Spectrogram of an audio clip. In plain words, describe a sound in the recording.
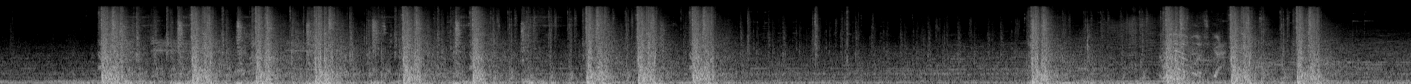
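Rifle shots crack loudly, one after another.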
